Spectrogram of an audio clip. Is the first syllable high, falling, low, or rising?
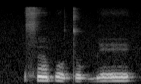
high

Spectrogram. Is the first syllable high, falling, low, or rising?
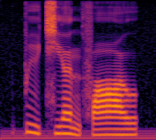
falling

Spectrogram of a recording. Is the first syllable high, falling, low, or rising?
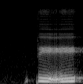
low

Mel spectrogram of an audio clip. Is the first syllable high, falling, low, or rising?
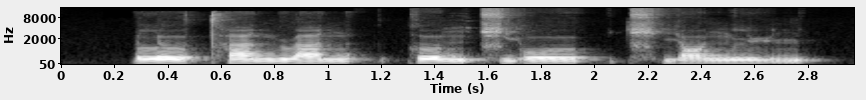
falling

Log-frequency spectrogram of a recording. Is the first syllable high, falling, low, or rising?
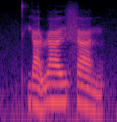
falling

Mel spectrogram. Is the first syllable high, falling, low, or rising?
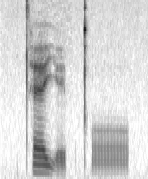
high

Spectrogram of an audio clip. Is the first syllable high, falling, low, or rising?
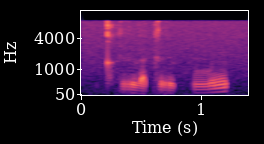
low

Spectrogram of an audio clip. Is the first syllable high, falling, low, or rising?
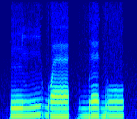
rising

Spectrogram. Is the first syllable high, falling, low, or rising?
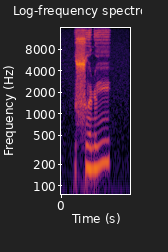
low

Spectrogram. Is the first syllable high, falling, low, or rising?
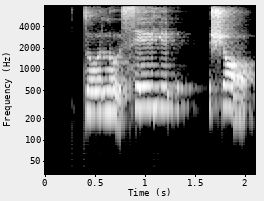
high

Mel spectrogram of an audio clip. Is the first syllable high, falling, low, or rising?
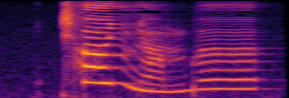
high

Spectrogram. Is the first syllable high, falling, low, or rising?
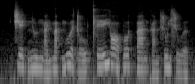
falling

